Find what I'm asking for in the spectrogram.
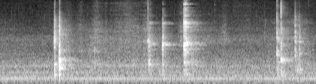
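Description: A utensil clinks against a bowl in a few sharp, separate knocks while eggs and whipping cream are mixed together, close and clear with quiet pauses between strokes.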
